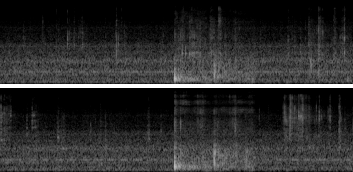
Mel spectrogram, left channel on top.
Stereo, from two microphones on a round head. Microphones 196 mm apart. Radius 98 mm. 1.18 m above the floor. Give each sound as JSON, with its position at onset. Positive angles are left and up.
{"t": 1.7, "sound": "running footsteps", "side_deg": -40, "distance_m": 2.0}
